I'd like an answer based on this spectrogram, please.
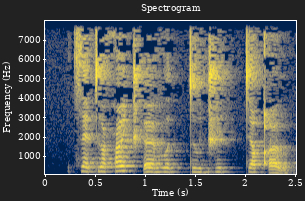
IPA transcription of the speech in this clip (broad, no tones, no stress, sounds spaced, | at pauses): t͡s æ t u ħ œ t͡ʃʼ œ v o tː u d͡ʒ ʉ tː ø qʼ u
